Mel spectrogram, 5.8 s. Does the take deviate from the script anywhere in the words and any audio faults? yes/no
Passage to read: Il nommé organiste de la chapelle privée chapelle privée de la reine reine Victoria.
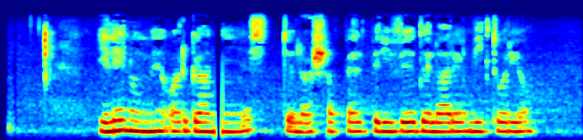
yes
